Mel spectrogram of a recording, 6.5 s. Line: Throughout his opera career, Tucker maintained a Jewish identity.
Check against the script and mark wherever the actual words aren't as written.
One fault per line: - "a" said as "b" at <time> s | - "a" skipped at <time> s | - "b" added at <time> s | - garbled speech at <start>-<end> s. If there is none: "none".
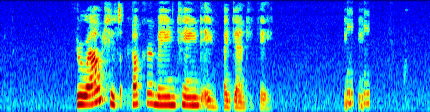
- "opera career" skipped at 1.9 s
- "Jewish" skipped at 3.2 s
